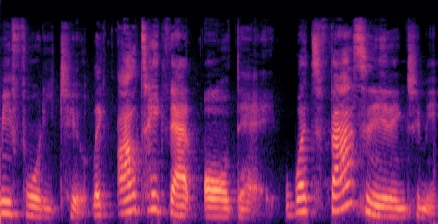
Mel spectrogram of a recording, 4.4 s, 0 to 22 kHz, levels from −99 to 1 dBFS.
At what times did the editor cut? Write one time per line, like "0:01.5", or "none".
0:02.7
